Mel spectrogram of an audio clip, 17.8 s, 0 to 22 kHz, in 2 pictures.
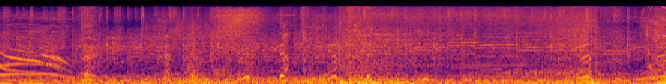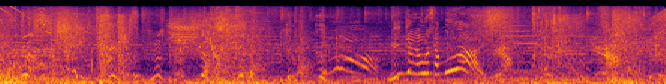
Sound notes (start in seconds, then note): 7.4 aggressive shout; 10.2 fighting grunts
